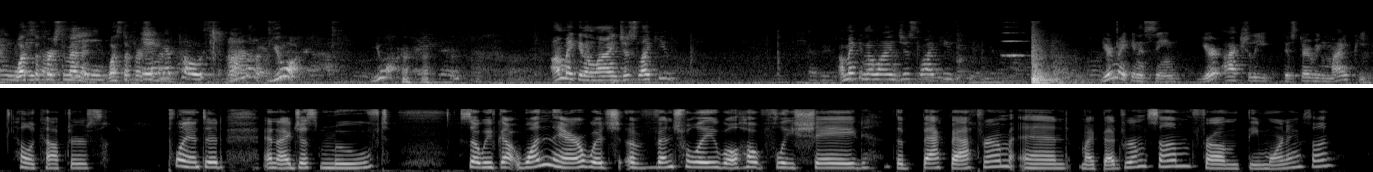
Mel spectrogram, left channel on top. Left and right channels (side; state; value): both; different; correlation 0.00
